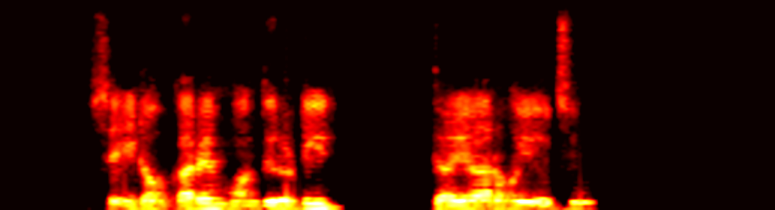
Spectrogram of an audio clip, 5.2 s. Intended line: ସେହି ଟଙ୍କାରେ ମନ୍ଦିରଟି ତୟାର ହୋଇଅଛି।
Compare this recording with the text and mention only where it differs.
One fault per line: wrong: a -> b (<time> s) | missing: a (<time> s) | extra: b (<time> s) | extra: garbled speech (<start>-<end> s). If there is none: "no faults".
no faults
